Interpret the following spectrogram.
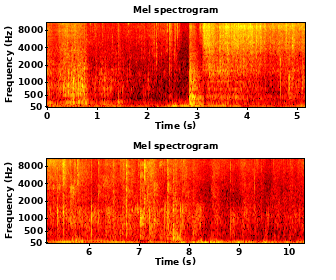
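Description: A metal shovel scooping wet concrete from a trough and tipping it down a metal chute. Irregular scrapes and knocks are heard, with a longer slushy wash about three seconds in as the concrete slides down.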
